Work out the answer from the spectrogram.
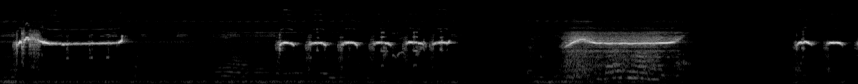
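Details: Singing pet cockatiel: a long rising then level whistle, a rapid run of short chirped notes, another long steady whistle, and a final few quick notes.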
